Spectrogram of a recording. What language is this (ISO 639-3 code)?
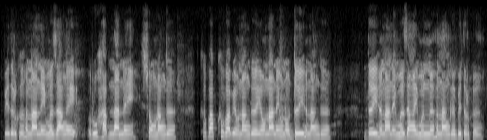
brx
